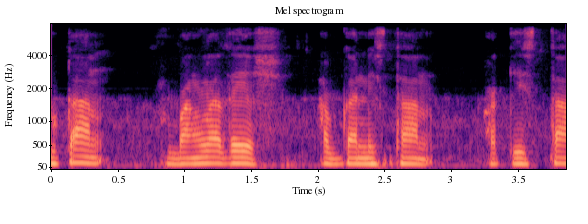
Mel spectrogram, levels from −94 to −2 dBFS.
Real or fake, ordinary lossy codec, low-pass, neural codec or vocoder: fake; none; 7.2 kHz; codec, 16 kHz, 16 kbps, FunCodec, trained on LibriTTS, 50 frames a second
